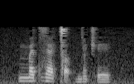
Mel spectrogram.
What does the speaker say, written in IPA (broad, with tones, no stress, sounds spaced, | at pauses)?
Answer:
m æ˦˥ t z æ˧˩ ǀ ḭ˧˩ tˤ ɟ ĩ˥˨ t͡ʃʼ e˨˩˦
